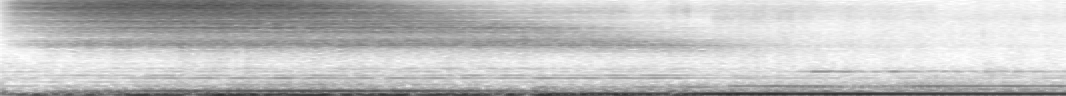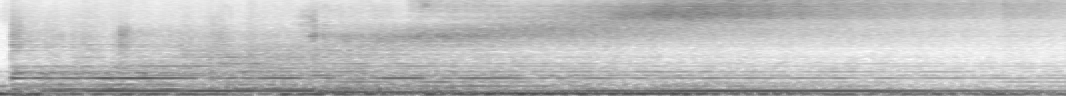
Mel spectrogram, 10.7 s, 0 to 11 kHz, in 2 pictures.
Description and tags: Synth Loop 6 - (90bpm)
Ambient, Piano, Cinematic, Atmosphere, Drone, Pad, Sound-Design, Drums, Loop, synth, commercial, Looping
